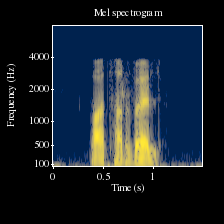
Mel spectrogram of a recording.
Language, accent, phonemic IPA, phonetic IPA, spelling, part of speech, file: Armenian, Eastern Armenian, /bɑt͡sʰɑrˈvel/, [bɑt͡sʰɑrvél], բացառվել, verb, Hy-բացառվել.ogg
- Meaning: mediopassive of բացառել (bacʻaṙel)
